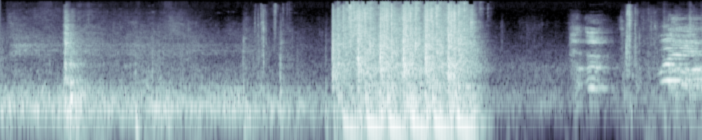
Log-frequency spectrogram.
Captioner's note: gunfire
